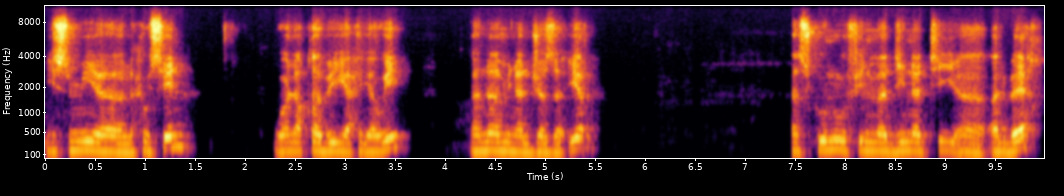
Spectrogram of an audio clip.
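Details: Adult male speaker; normal voice.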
